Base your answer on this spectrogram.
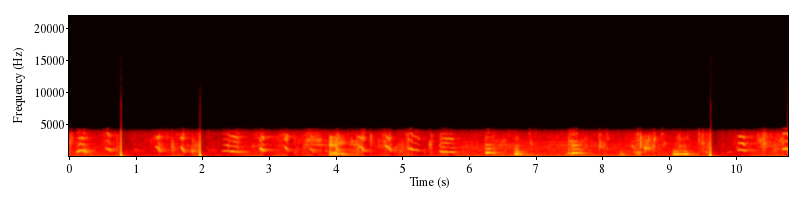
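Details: A 9-week-old Basset Hound puppy being bathed gives a run of high, thin whimpers and whines over splashing water.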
